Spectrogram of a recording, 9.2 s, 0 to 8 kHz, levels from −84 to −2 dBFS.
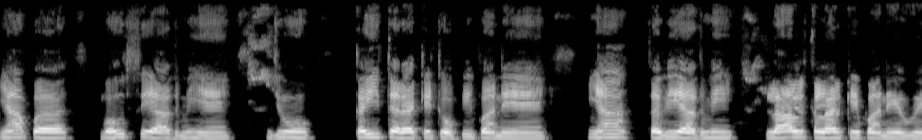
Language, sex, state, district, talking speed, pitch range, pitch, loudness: Hindi, male, Bihar, Lakhisarai, 145 wpm, 160-180 Hz, 170 Hz, -16 LUFS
